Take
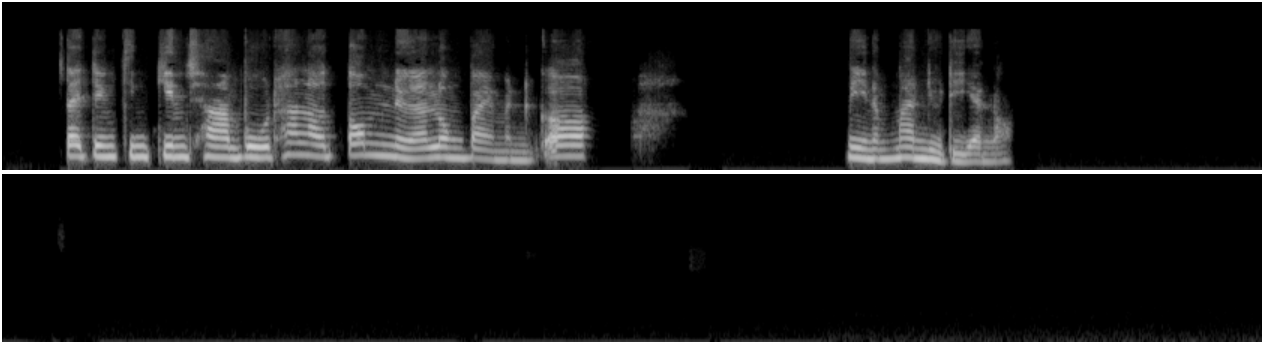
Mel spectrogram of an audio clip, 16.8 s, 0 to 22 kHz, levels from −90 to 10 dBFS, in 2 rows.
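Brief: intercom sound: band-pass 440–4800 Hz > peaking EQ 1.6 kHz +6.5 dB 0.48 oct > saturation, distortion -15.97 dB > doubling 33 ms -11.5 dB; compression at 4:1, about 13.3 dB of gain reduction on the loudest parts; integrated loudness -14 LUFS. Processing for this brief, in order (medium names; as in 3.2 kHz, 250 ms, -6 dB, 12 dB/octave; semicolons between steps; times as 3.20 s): compression 4:1, threshold -29 dBFS; band-pass 440–4800 Hz; peaking EQ 1.6 kHz +6.5 dB 0.48 oct; saturation -23.5 dBFS; doubling 33 ms -11.5 dB; trim +21 dB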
